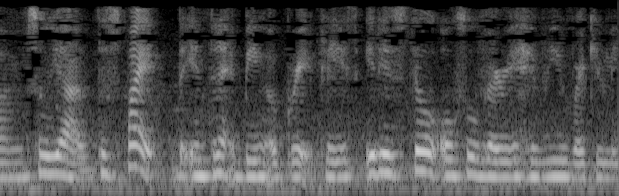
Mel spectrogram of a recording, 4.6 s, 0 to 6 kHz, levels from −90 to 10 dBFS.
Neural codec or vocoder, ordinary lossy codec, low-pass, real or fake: none; MP3, 24 kbps; 5.4 kHz; real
